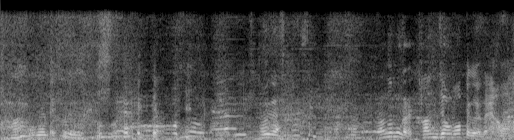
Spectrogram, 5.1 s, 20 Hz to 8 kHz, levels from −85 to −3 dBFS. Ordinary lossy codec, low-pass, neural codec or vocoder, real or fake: none; 7.2 kHz; codec, 16 kHz in and 24 kHz out, 1.1 kbps, FireRedTTS-2 codec; fake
